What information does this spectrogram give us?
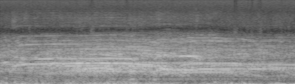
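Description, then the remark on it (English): A studio audience cheers and whoops loudly and steadily for the full three seconds, a dense wash of overlapping voices, shouts and applause-like noise with no single speaker standing out. “That's our crowd”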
